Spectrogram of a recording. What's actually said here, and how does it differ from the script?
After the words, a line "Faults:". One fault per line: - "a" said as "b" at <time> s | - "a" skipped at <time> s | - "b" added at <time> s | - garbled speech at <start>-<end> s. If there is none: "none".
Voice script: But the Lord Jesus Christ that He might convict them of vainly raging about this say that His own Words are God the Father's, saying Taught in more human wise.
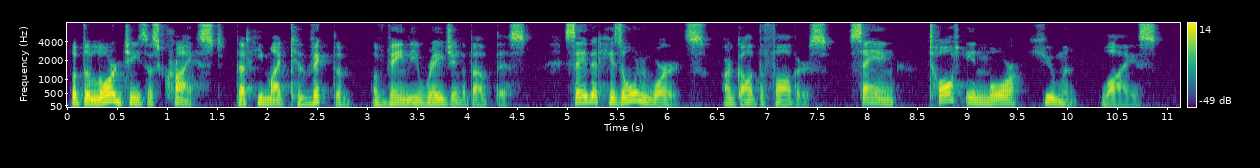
But the Lord Jesus Christ that He might convict them of vainly raging about this say that His own Words are God the Father's, saying Taught in more human wise.
Faults:
none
